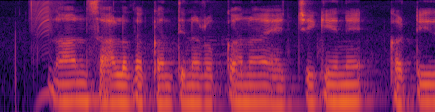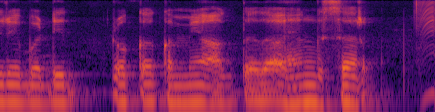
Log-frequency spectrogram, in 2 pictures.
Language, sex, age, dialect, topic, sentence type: Kannada, male, 18-24, Dharwad Kannada, banking, question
